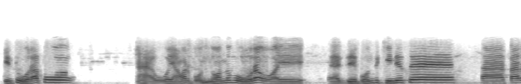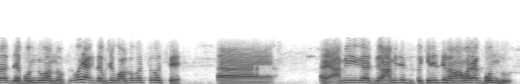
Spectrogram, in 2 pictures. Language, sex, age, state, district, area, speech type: Bengali, male, 45-60, West Bengal, Birbhum, urban, conversation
